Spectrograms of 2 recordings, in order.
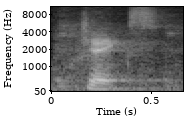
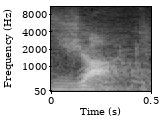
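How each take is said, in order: First: The name is said the speaker's local way. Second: The name is said as the French first name. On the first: This is how it is said where the speaker comes from. "where I come from, I pronounce it Jakes" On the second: This is how people in France say it. "that is the first name around here"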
